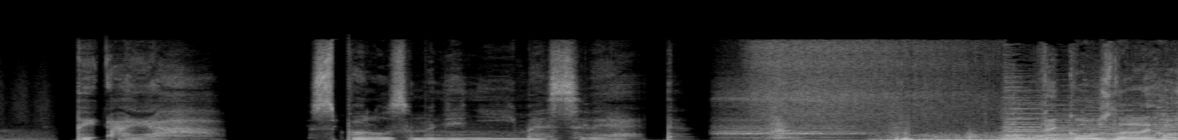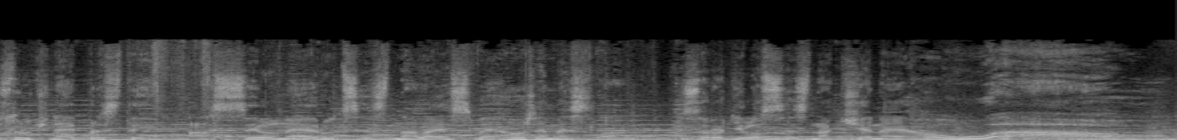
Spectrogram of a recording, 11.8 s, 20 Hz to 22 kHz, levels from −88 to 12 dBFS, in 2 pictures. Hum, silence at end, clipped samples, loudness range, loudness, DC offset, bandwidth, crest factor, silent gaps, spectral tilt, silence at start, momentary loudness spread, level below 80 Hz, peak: none; 0 s; under 0.1%; 8 LU; -20 LUFS; under 0.1%; 16 kHz; 16 dB; 1.15-1.53 s; -4.5 dB/octave; 0.4 s; 13 LU; -26 dBFS; -4 dBFS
